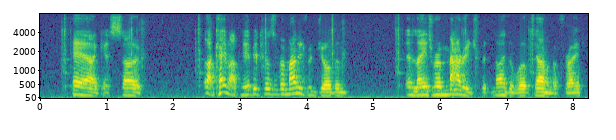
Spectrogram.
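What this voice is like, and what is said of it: Southern accent. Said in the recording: “You noticed my southern accent. ... It's a dead giveaway.”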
